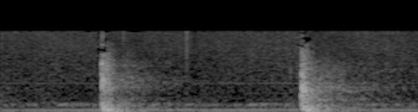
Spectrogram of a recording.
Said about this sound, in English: That knock.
